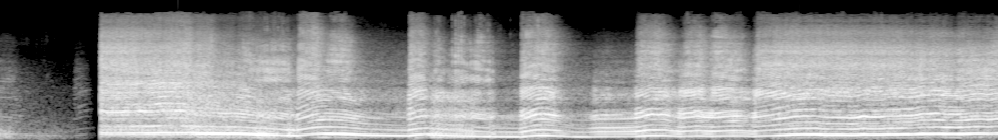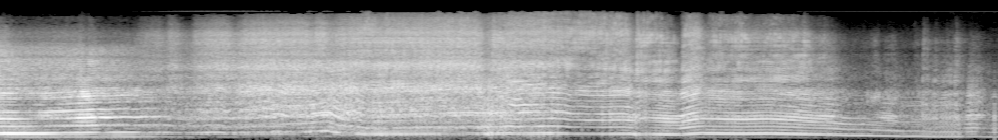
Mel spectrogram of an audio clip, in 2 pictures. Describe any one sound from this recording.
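A race-prepared hatchback revs hard, its engine note rising and falling with gear changes.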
